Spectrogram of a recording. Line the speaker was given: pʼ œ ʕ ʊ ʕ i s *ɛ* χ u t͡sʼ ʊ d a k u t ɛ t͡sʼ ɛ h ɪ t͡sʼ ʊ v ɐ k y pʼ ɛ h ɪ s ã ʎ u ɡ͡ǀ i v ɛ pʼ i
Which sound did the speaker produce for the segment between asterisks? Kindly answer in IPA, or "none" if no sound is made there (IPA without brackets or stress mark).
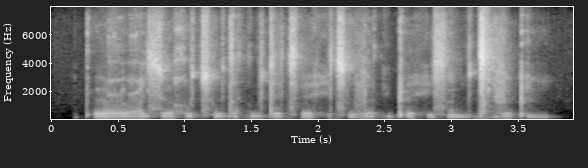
œ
